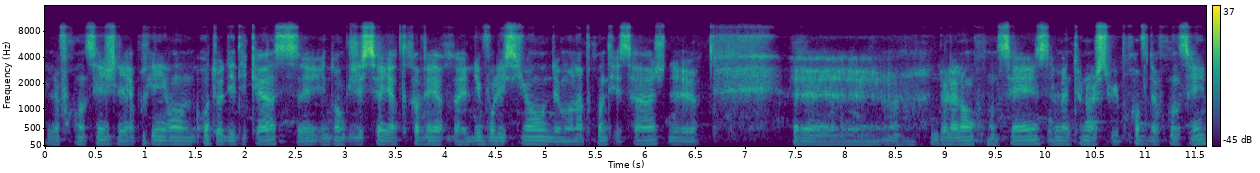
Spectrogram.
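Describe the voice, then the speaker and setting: Over noticeable background noise, a man with a very deep, low voice talks at a fairly slow pace in a flat monotone, leaving long, frequent pauses. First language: Arabic (speaking French). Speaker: poet and French professor. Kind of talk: radio interview. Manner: halting, many hesitations.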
